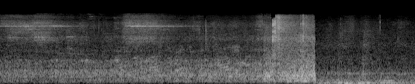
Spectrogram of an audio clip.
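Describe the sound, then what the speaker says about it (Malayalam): A meter gauge train pulls into Aryankavu station, a steady rolling rumble with broadband rail noise and a brief louder burst of screech near the end, heard close by. "വണ്ടി ആര്യങ്കാവ് സ്റ്റേഷനിൽ എത്തി."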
